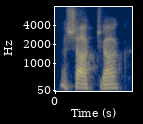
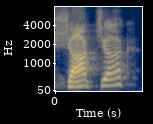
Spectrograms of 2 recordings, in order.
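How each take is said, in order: First: It is said at a normal volume. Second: It is said louder than before.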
